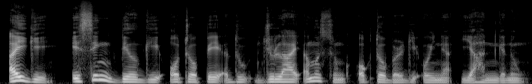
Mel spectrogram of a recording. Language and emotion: Manipuri, neutral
